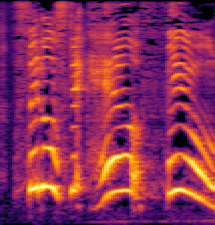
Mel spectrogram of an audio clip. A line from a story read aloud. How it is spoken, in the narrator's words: he shouted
